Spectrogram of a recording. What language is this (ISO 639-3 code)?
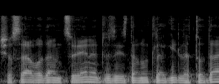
heb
